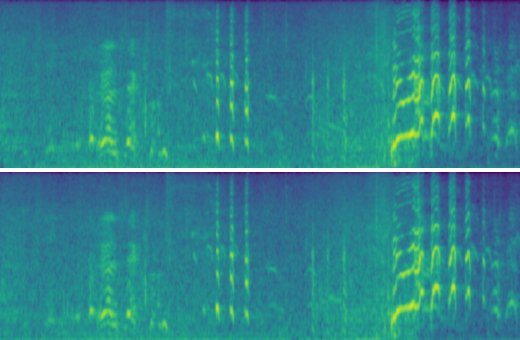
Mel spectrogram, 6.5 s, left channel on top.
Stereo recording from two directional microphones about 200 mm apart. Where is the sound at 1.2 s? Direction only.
15° left (ahead or behind).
